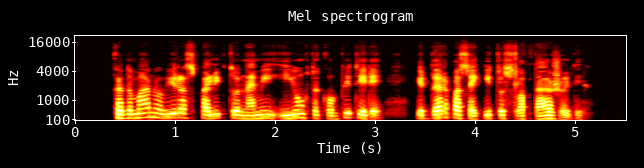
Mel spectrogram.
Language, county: Lithuanian, Telšiai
